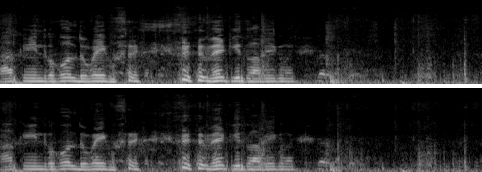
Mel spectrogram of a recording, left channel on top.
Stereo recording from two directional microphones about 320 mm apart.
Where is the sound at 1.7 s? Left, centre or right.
Left.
